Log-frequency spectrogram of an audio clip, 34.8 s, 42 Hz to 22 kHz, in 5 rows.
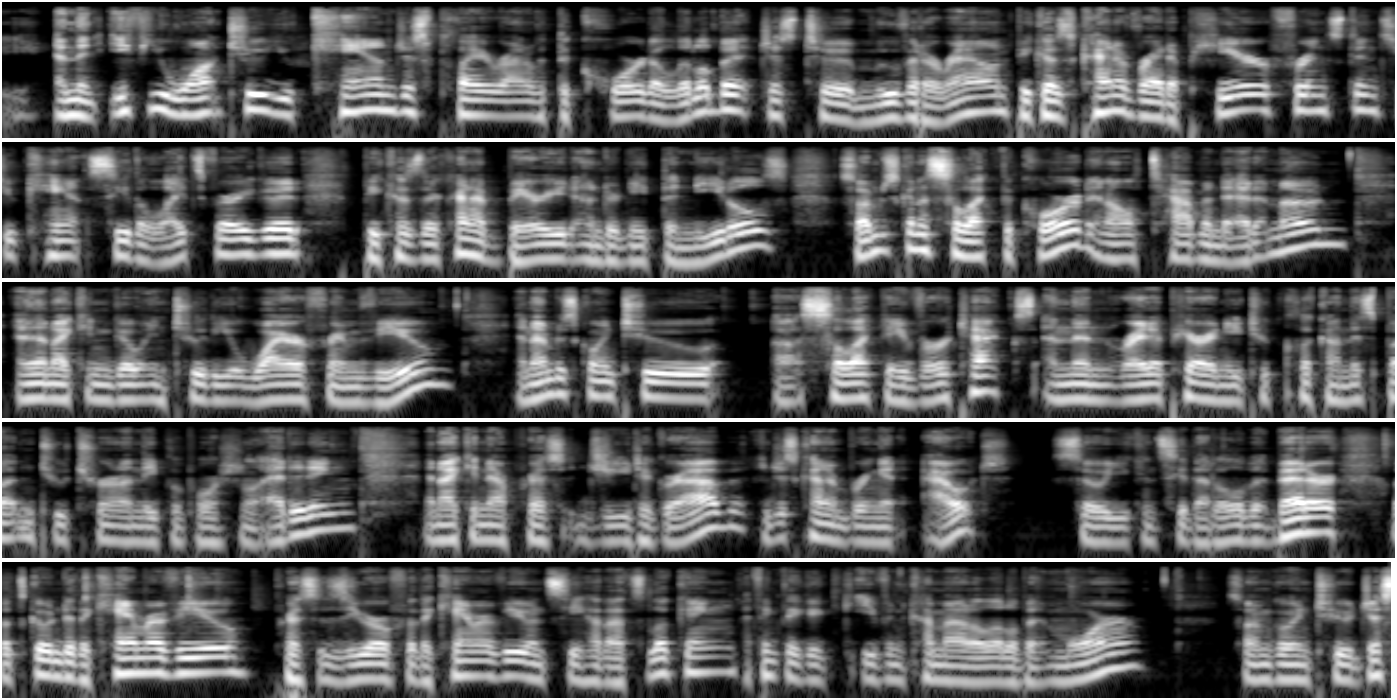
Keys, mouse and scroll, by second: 0.1 click, 0.2-1.2 middle drag, 1.2 scroll up 4, 2.3 middle click, 2.8 scroll down 1, 3.2-4.5 middle drag, 4.5 KP_0, 5.1 shift+middle click, 5.2-5.8 shift+scroll up 4, 5.8 shift+middle click, 6.5-8.0 scroll down 2, 8.0 scroll down 1, 8.1 middle click, 8.3-9.5 scroll up 7, 8.8 shift+middle click, 9.5-10.8 middle drag, 10.8 right click, 11.4-12.6 shift+middle drag, 12.6 Tab, 12.9-14.3 middle drag, 14.3 z, 14.4 middle click, 14.7 scroll up 1, 14.9-16.9 middle drag, 16.9 right click, 17.3 middle click, 17.6-18.1 scroll up 1, 18.1 scroll down 2, 18.2-21.5 middle drag, 21.5 click, 21.8-23.0 middle drag, 23.0 scroll down 2, 23.4 g, 25.0 right click, 25.1 g, 25.8 g, 26.3 right click, 26.5 g, 27.5 KP_2, 28.6 KP_0, 29.3 Tab, 29.8 z, 30.6 a, 30.6-31.2 scroll down 3, 31.2 click, 31.5 scroll up 4, 31.7 Tab, 32.0 shift+middle click, 32.5 z, 32.8-33.5 scroll up 2, 32.8 middle click, 33.5 right click, 33.7 middle click, 34.2 right click, 34.7 shift+middle click.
